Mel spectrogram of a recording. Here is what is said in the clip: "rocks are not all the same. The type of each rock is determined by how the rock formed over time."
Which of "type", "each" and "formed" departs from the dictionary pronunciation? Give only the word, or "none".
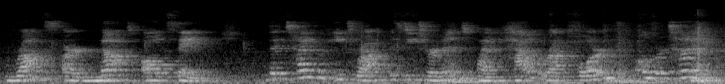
formed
